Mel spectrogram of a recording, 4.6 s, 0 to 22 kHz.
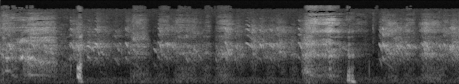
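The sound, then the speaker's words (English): A large flock of birds calls at a roost in woodland trees, a dense, continuous chorus of overlapping harsh croaks and caws as a late flock of another 250 young birds comes in, with a few louder calls standing out from the wash. “Crazy late flock of teenagers have just come in. Another 250.”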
